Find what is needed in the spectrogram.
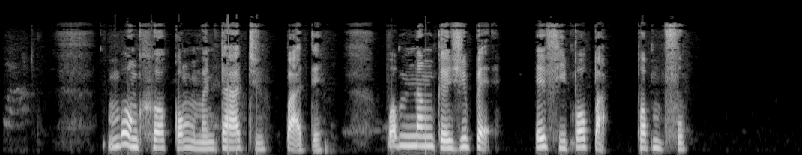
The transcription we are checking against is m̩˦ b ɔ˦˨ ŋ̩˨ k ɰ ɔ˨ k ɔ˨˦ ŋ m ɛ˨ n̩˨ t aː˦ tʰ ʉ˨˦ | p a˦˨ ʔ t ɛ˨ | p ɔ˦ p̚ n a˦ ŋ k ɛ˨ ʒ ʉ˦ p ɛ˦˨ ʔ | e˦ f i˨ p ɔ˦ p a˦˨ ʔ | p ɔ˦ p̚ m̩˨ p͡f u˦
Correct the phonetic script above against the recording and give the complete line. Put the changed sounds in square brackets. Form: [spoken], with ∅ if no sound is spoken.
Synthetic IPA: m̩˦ b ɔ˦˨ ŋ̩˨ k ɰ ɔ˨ k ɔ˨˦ ŋ m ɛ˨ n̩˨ t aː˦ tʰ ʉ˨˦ | p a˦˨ ʔ t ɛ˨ | p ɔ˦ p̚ n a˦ ŋ k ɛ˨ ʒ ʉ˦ p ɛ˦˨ ʔ | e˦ f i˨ p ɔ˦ p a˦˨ ʔ | p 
